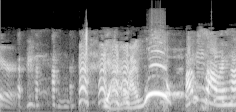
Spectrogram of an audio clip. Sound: laughing

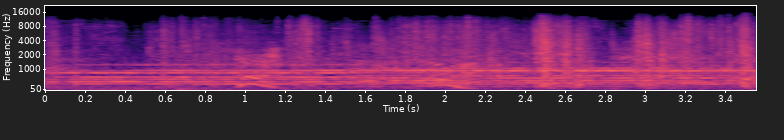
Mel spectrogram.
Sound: grunting

